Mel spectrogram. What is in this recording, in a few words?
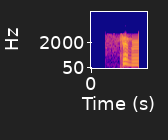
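Police Southeast District Dispatch; Raleigh; wake p25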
